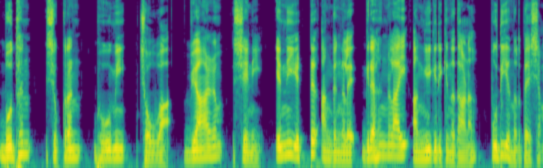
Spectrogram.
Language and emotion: Malayalam, neutral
